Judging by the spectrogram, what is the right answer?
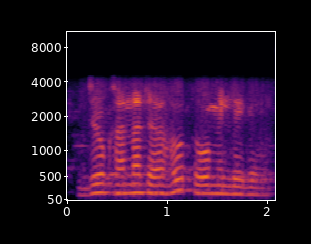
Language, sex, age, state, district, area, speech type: Hindi, male, 45-60, Uttar Pradesh, Hardoi, rural, conversation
